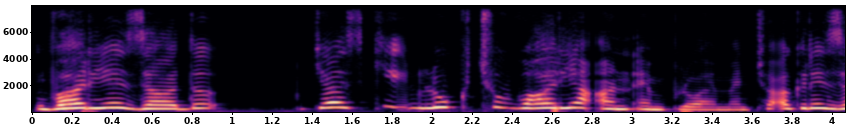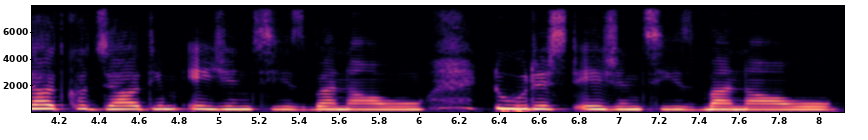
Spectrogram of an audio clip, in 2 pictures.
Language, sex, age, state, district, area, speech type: Kashmiri, female, 18-30, Jammu and Kashmir, Ganderbal, rural, spontaneous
